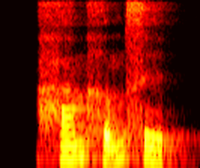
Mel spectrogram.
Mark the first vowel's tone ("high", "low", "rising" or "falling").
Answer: rising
